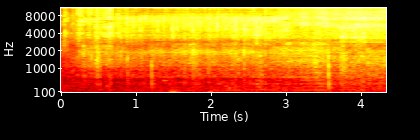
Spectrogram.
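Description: Bacon and sausages sizzle loudly in a hot pan with a little oil, a steady bright hiss with crackling pops and spits scattered throughout, holding strong for the whole stretch with no talking.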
